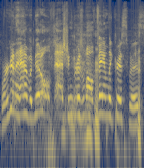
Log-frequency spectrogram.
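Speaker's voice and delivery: Chevy Chase. Retold or imitated. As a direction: declare it like an overeager family dad. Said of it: "Chevy Chase is, you know, he's like".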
